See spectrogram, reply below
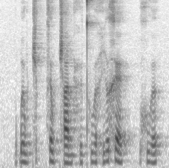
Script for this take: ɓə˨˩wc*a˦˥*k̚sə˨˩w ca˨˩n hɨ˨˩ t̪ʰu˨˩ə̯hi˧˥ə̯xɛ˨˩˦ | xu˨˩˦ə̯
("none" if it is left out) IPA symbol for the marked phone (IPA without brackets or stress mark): ə˦˥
